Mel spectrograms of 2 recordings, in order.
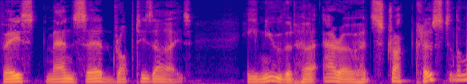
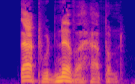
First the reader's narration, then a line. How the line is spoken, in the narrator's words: Mansair said hotly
